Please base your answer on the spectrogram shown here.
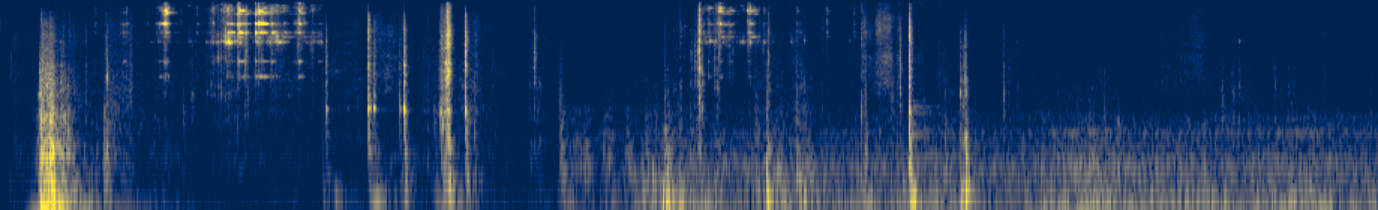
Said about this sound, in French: Aujourd'hui, direction le Mas de Val pour voir la sortie de résidence de la compagnie La Joie Errante pour leur création Vacarme ou comment l'homme marche sur la terre. Allez, montez en voiture, c'est parti!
